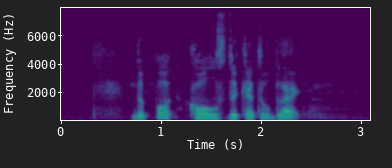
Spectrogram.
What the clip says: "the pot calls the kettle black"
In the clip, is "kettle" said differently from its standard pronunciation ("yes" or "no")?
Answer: no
